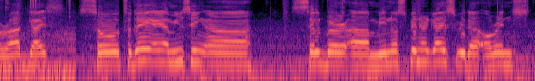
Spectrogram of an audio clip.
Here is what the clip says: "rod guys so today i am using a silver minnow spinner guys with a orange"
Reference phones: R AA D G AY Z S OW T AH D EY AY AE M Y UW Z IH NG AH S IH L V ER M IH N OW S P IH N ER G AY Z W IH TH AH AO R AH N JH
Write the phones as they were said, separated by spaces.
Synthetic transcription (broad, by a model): R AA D G AY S S OW T AH D EY AY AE M Y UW S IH NG AH S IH L B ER M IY N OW S P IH N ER G AY S W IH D AH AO R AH N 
